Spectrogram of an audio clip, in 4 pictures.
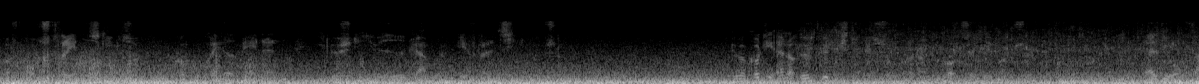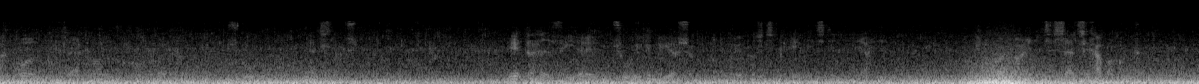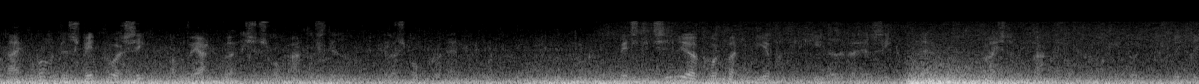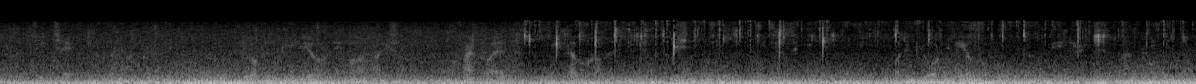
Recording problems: garbled, watery; badly; nothing above 7.5 kHz
wind noise on the microphone; heavy; 4 dB above the speech
rain or running water; loud; throughout; 4 dB below the speech

